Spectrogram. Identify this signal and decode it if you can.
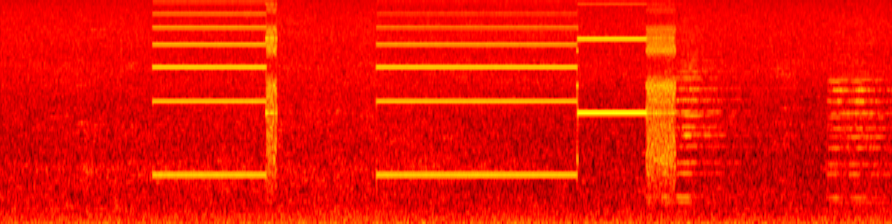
ZX Spectrum tape loading, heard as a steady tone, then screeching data, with street noise.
